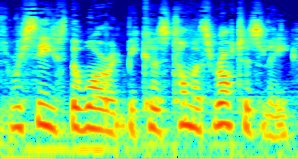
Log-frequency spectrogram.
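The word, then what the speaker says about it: Wriothesley: the warrant because Thomas rottersley I know there are many ways to pronounce his name like risely or Risley but I'll say it how I wish he knows that Henry's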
